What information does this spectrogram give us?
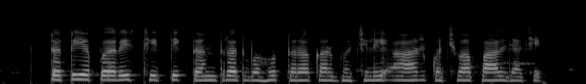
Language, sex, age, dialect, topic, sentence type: Magahi, female, 46-50, Northeastern/Surjapuri, agriculture, statement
